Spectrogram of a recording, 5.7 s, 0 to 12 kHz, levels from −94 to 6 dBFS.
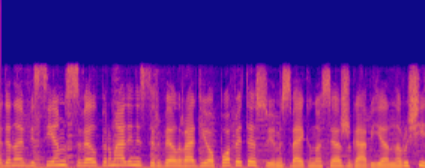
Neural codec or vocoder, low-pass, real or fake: none; 7.2 kHz; real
